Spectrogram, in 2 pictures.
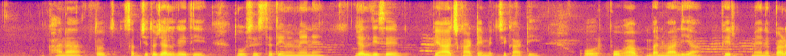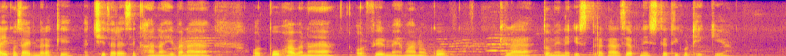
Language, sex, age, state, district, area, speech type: Hindi, male, 30-45, Madhya Pradesh, Betul, urban, spontaneous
